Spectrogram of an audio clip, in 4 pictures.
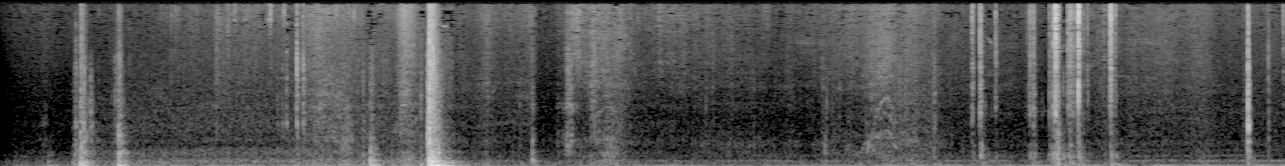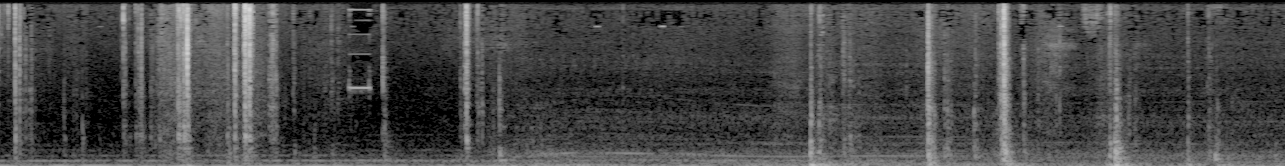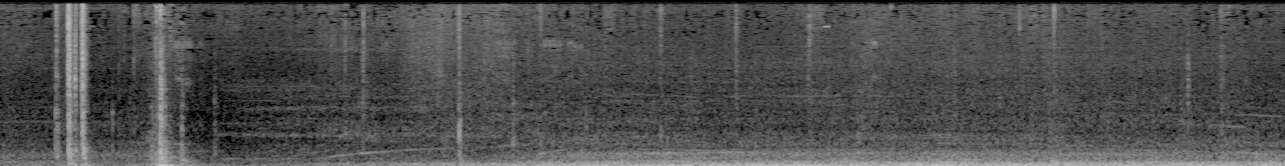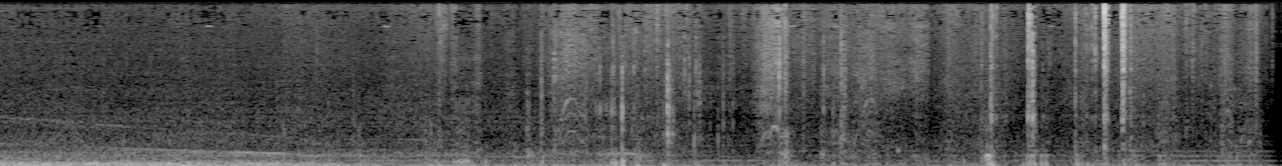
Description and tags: Interior Prius door open seat belt on away stop off
Toyota Prius C, interior perspective, driver enters car, closes door, puts on seatbelt and drives then stops, turns car off.
Prius, Hybrid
